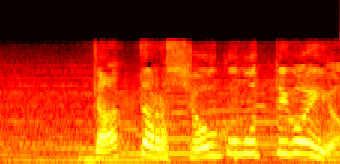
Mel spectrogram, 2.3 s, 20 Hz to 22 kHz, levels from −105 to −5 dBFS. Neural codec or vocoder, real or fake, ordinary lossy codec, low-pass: none; real; none; none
